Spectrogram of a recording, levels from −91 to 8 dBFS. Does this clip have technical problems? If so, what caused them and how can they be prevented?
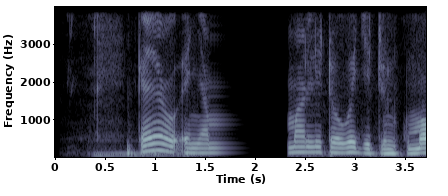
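Yes. From 1.56 to 2.35 s there is a call audio freeze, likely caused by packets stalling in the network until the jitter buffer ran dry. The last sound is stretched into a fading buzz, then about 460 ms of silence. Speech resumes where it stopped, so nothing is lost, but everything after arrives about 770 ms late. On a waveform this shows as a decaying smear then a flat line; a spectrogram shows smeared bands fading to blank, capped at 4 kHz by the G.711 call path. A more stable network link and a jitter buffer that adapts to delay spikes would prevent this.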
